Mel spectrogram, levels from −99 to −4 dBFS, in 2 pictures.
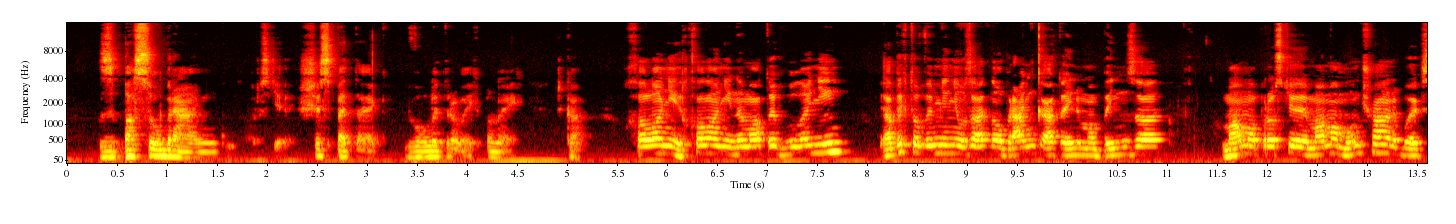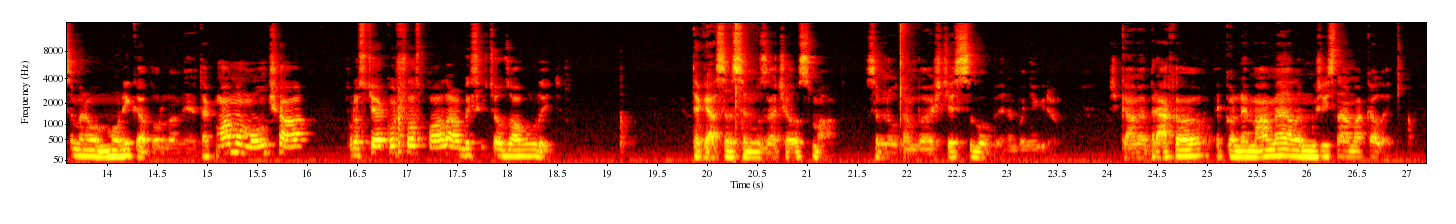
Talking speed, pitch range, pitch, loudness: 155 wpm, 110-165 Hz, 140 Hz, -29 LUFS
